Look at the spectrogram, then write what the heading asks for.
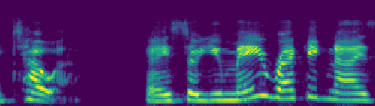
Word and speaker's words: TOA: And then on the back, you'll see, if I can see it, TOA, which we're going to say TOA.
